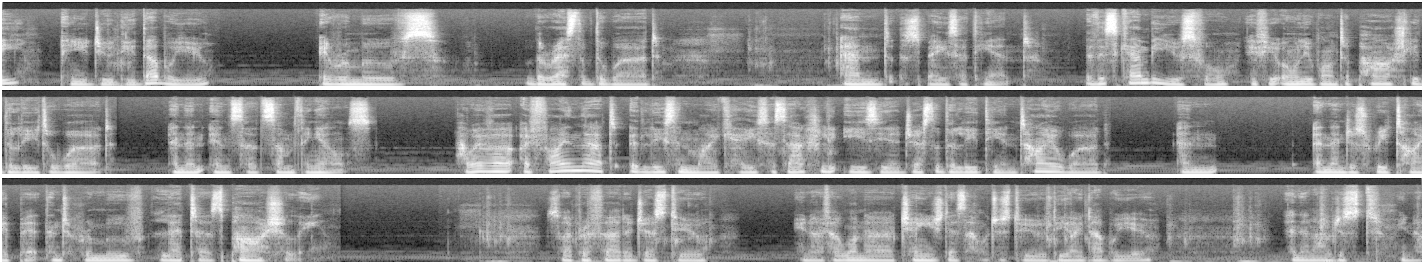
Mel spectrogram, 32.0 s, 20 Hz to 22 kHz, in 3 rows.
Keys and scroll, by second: 0.0-1.2 typing, 4.3-6.1 typing, 13.6-15.4 typing, 18.2 typing, 24.5-27.0 typing, 28.7-31.9 typing.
